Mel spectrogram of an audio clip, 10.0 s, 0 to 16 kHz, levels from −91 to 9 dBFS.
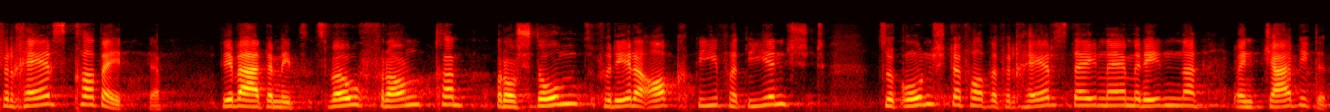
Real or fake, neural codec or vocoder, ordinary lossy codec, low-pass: fake; codec, 16 kHz, 2 kbps, FunCodec, trained on LibriTTS, 25 frames a second; none; 7.2 kHz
